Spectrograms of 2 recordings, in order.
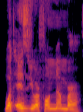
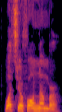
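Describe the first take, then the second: First: It is said slowly and fully. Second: It is said fast.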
